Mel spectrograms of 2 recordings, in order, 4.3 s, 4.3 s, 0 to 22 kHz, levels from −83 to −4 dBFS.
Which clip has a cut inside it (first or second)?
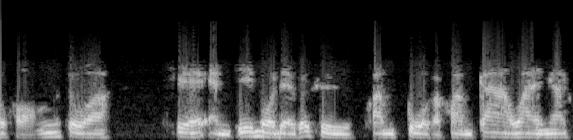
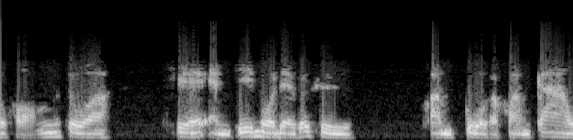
first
